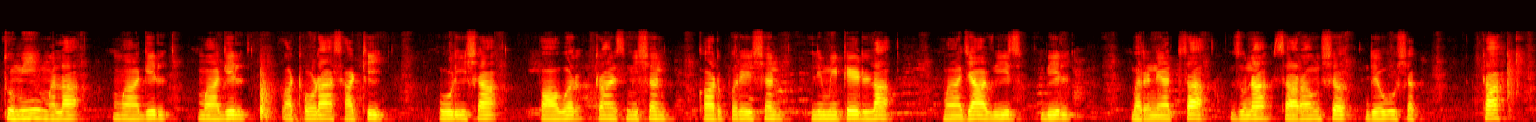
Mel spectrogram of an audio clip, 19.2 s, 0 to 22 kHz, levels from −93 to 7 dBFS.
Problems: background sounds at intervals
